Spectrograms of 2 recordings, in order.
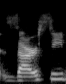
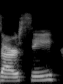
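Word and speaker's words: Zarse: I have an Amazon page at Jane Zarcy. My first name is Jane, J-A-N-E. My last name is spelled Z, the last letter A-R-S-E. It looks like Zars, but it's pronounced Zarcy. And my first book, like I said, is Love and Compassion is My Religion.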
